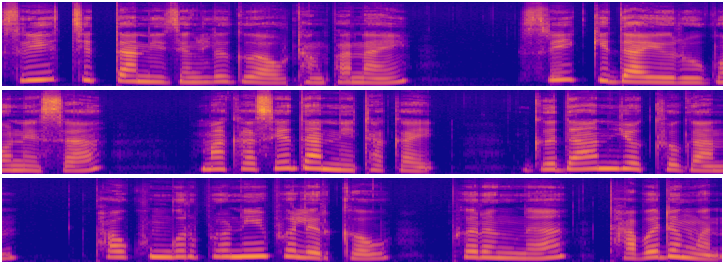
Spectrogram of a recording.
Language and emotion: Bodo, neutral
